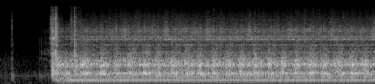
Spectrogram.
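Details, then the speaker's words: 1980s Opel Monza coupe barn find, injected 3.0-litre GM straight six: steady churning crank that never catches, no fuel pump hum heard and no fuel arriving; suspected dead fuel pump. "and I can't hear the pump I don't think the pump's working no so we either would get under there and play with the pump"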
